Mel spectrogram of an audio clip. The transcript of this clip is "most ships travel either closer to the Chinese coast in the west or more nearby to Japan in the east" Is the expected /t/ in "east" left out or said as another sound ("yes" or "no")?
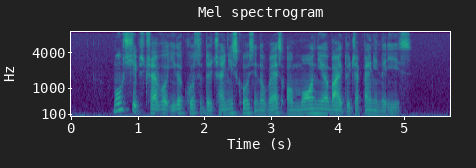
no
